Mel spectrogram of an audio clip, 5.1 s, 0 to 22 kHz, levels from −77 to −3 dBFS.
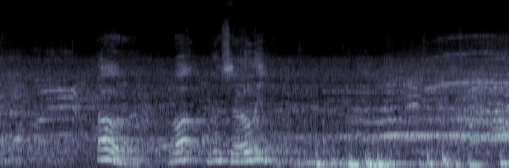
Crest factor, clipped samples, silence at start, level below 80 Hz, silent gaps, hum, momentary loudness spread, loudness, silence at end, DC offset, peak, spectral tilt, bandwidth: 16 dB; under 0.1%; 0 s; -46 dBFS; none; none; 10 LU; -30 LUFS; 0 s; under 0.1%; -14 dBFS; -6 dB/octave; 20 kHz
